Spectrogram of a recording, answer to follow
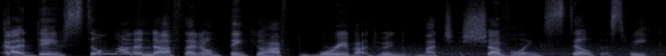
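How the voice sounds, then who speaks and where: A woman's voice: fairly low pitch, lively intonation, brisk, no room sound. A woman presenting weather on TV news, chatting in casual newsroom banter.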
